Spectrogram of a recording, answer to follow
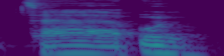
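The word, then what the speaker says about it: ت: On dirait un emoji qui sourit mais cette lettre c'est l'équivalent du t en français et ça se prononce taun.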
